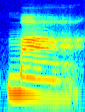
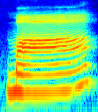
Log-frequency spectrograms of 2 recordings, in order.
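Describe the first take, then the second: First: The pitch dips low, then rises. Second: The pitch rises from middle to high.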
